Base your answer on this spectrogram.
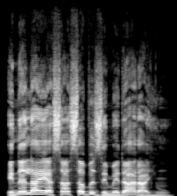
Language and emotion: Sindhi, neutral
